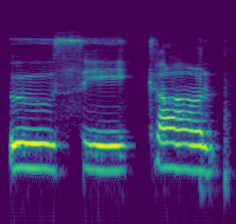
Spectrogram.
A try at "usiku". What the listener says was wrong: You've said u, si, then in the KU you say ka. It's usiku. That's how you pronounce it.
